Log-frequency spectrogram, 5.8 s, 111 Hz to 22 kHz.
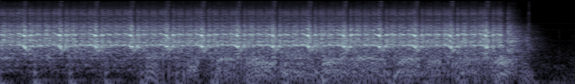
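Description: A BMW S1000RR sport bike engine cranks over on the starter with the throttle open during a cylinder compression test, a rapid, even, whirring churn of pulses that runs about five seconds, then cuts off abruptly.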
